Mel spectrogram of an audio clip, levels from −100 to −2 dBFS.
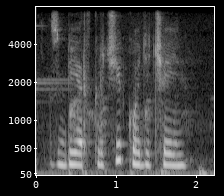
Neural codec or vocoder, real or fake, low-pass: none; real; 7.2 kHz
